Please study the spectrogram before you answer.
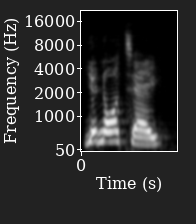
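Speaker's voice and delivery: loud mock British accent. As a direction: scold teasingly in a British accent. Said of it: "He's U K".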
